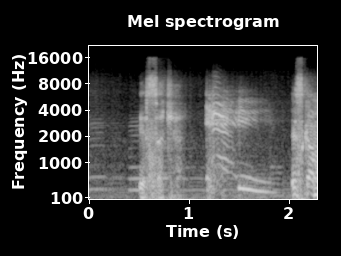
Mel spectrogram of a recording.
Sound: groaning

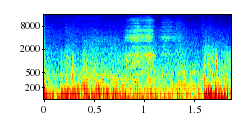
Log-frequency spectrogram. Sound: gasps in Japanese

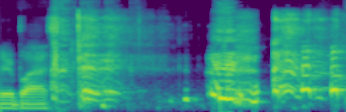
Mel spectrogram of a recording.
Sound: laughing

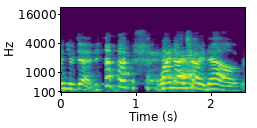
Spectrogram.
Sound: laughing

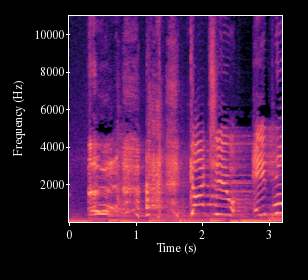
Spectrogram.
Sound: gags

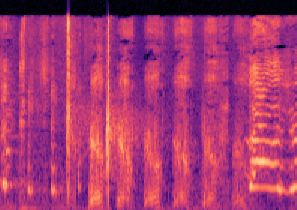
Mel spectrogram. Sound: all laughing; snort laughing

